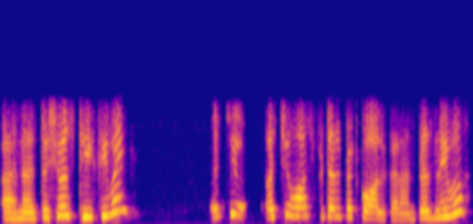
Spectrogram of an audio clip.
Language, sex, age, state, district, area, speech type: Kashmiri, female, 18-30, Jammu and Kashmir, Pulwama, rural, conversation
